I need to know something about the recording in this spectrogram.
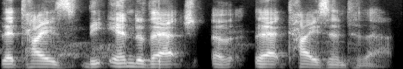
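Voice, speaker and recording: A man's voice: medium pitch, normal speed, fairly bright tone, a little hiss or hum. A man in a casual podcast conversation, explaining his opinions in an informal way. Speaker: podcast speaker discussing film franchises. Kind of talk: casual chat.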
